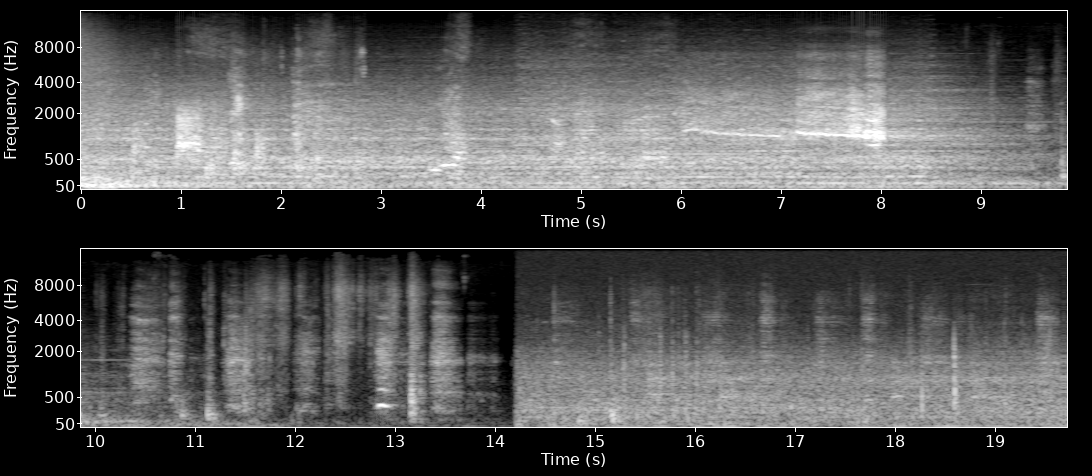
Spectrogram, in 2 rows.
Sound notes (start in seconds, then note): 0.1 intense music; 6.1 Linda screaming; 9.7 Tilly huffing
